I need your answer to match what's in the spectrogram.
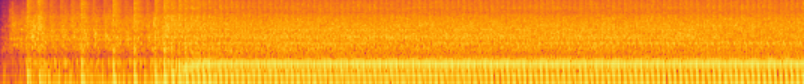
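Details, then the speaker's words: Vintage Sears/Montgomery Ward push mower, likely stored unused since a winter, started without any fuel additive: after a few cranking pulls it settles into a smooth, even small-engine beat, steady drone, no misses or knocks; normal running. "can't believe that's the smoothness I haven't seen one of these companies run"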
